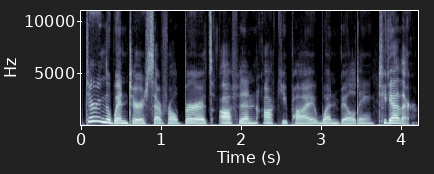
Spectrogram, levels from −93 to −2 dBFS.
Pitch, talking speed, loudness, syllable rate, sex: 215 Hz, 140 wpm, -17 LUFS, 5.3 syllables/s, female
